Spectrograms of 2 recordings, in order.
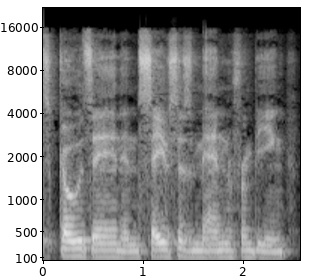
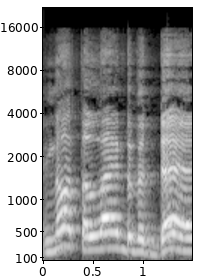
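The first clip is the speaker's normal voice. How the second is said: put-on shrill, very high, loud childish tantrum wail; 12 semitones higher, 8 dB louder than usual. Retelling the men's reaction to the order, imitating men screaming in a tantrum. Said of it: "fall to the ground crying and kicking and screaming".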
